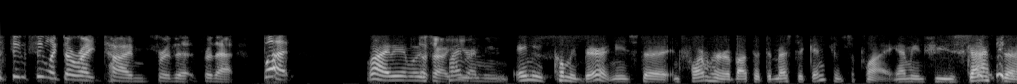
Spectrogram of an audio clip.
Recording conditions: phone line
